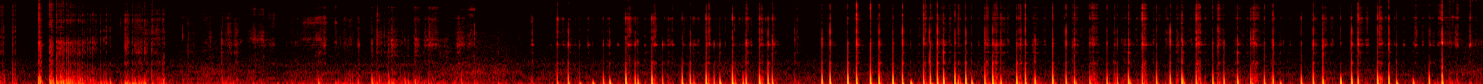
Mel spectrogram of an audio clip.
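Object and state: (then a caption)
Wooden burr puzzle. A small, cross-shaped wooden burr puzzle made of solid light-wood interlocking sticks is held in both hands and worked with the fingernails. For the first few seconds it is scratched, giving a soft, low, scratchy rubbing. Then come rapid, dry, short fingernail taps that click sharply with almost no ring.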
